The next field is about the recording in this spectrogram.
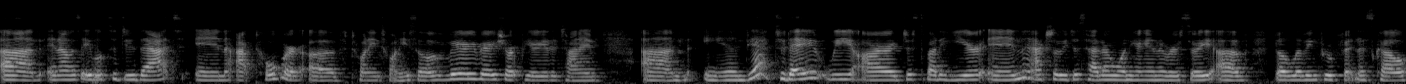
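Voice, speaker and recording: An unremarkable speaking voice from a woman, medium-pitched, with fairly even intonation and a moderate pace. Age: 20s. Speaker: online fitness coach and vlogger. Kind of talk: casual vlog chat. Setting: home office.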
